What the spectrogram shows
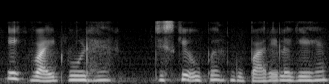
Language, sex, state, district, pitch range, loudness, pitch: Hindi, female, Maharashtra, Washim, 185-205 Hz, -21 LUFS, 195 Hz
